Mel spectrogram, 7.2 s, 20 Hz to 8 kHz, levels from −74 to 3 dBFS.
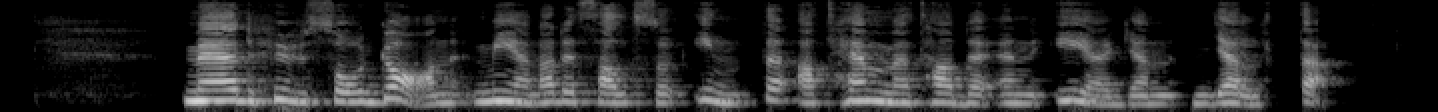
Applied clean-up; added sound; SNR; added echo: none; none; none; none.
